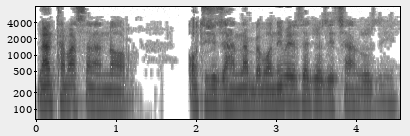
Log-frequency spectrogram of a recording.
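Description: A man's voice: medium pitch, little pitch movement, darkish tone. A man giving a Quran commentary sermon, reciting Arabic verses and firing rhetorical questions at his listeners.

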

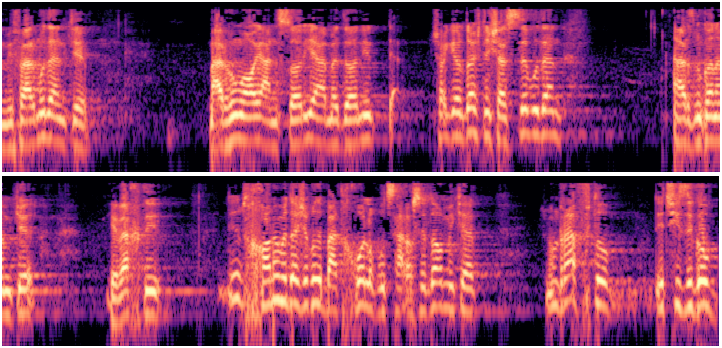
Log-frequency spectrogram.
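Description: A man's voice: a little high, fairly bright tone. A man preaching a sermon, telling stories with emphasis and quoting Arabic scripture. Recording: long hall reverb, dull lo-fi sound.

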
